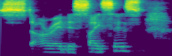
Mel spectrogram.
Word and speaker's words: stare decisis: Amerikanisch spricht man es aus Stare Decisis, ähm, das eigentlich heißt to stand by things decided sozusagen.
